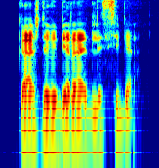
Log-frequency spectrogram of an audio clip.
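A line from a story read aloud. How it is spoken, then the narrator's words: Old man, dry. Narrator (Russian): сказал старик сухо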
